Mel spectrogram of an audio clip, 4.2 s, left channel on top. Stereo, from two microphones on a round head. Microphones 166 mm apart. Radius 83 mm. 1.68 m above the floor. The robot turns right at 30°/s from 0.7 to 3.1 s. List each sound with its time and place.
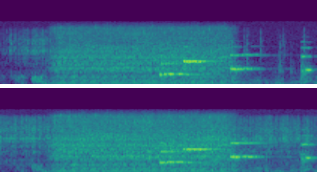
2.1 s a piano: 40° left (ahead or behind), 0.7 m; by 4.2 s 10° left (ahead or behind), 0.7 m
